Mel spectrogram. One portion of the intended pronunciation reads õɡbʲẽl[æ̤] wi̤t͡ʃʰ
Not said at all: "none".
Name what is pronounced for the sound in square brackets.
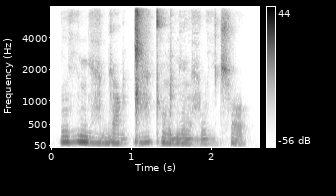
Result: æ̤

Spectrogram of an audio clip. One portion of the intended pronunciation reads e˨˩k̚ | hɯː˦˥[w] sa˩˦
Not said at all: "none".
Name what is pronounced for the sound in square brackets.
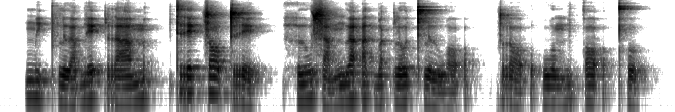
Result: w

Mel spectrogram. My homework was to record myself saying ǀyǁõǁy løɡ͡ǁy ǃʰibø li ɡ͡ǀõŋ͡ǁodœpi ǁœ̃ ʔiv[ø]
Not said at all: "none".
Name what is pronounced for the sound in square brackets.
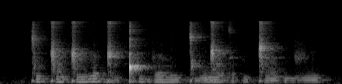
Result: y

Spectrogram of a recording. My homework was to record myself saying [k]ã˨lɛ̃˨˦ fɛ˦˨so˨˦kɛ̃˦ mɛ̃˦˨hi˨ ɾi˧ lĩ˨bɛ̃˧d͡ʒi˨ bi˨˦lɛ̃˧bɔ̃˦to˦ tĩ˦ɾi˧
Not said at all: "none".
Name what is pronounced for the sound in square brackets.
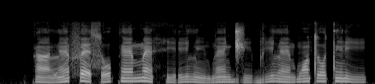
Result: k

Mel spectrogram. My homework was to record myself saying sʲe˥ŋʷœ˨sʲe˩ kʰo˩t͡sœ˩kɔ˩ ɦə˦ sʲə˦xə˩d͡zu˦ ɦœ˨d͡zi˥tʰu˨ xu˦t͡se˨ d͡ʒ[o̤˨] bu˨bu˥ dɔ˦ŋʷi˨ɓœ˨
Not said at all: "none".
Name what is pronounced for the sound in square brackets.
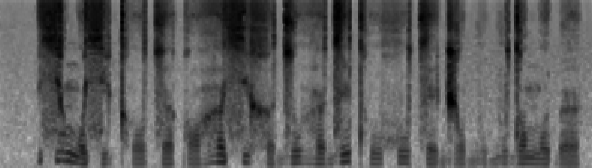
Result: o˨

